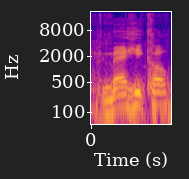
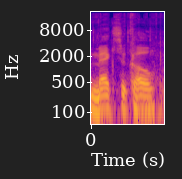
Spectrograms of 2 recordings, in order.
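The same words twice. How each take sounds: First: The x is silent in the word. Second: The x is sounded in the word. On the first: The speaker calls it right. "the true pronunciation is Mexico. the X is silent" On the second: The speaker calls it wrong. "some people say Mexico"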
